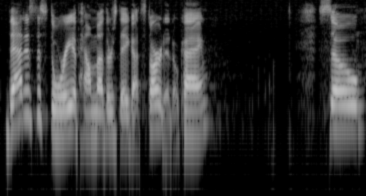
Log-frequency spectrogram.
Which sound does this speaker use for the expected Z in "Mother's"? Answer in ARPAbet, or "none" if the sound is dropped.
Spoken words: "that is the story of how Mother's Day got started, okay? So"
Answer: Z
